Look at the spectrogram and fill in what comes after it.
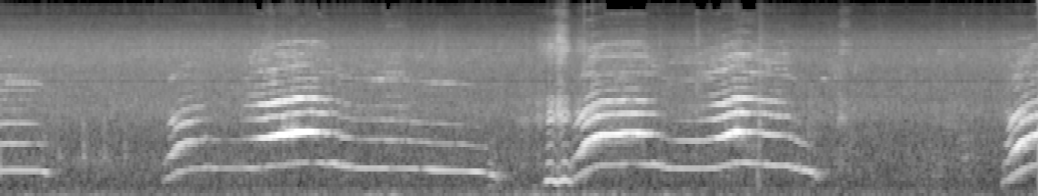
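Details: Cats fighting, giving long drawn-out harmonic yowls that rise, hold and fall, several in succession with brief quiet gaps between them.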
